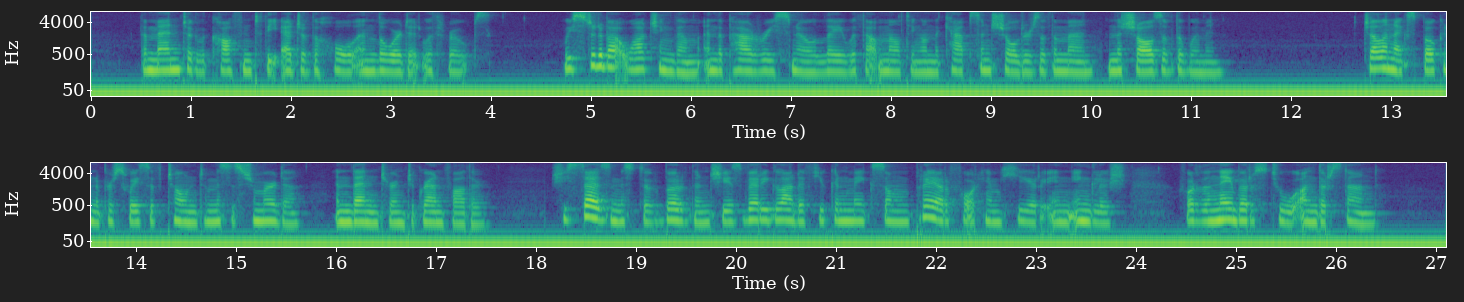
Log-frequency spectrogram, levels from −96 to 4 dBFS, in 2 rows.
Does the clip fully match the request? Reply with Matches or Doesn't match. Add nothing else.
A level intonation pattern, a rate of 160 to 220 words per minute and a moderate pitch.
Matches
